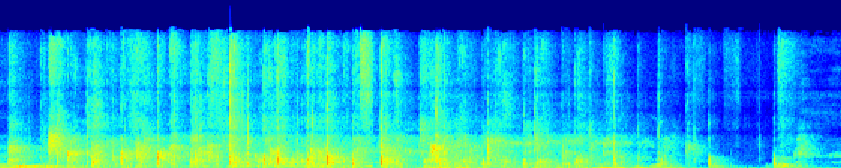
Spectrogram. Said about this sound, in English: So come on up. You can clap.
